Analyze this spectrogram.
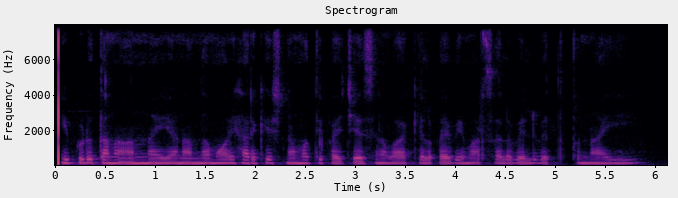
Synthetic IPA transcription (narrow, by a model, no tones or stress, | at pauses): ipːuɽut̪ɐnɐɐ̰nːɐjiɐnɐnd̪ɐmoːɾiɦɐɾikiʂnɐmut̪ipɐjt͡ʃe̞ːsinɐʋaːkjɐlɐpɐjʋimɐɾsaːluʋe̞ɭːiʋet̪ːu̥t̪unːaːji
